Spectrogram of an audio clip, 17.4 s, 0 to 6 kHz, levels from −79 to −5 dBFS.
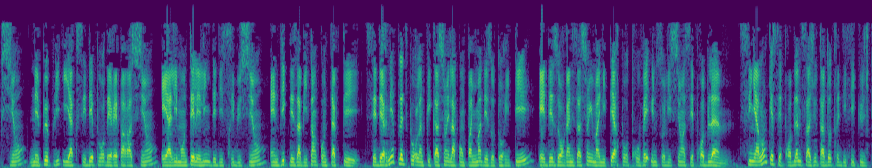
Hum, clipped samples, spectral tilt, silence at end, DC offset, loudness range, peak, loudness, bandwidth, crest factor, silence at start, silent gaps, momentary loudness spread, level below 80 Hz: none; under 0.1%; -8 dB/octave; 0.1 s; under 0.1%; 2 LU; 0 dBFS; -19 LUFS; 6 kHz; 20 dB; 0 s; none; 9 LU; -52 dBFS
